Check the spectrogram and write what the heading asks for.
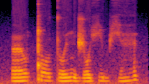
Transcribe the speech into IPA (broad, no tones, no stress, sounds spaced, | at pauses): œ u̯ ǃ o u̯ t ʊ y̯ n d͡ʒ o ç i b ç ɛ̤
